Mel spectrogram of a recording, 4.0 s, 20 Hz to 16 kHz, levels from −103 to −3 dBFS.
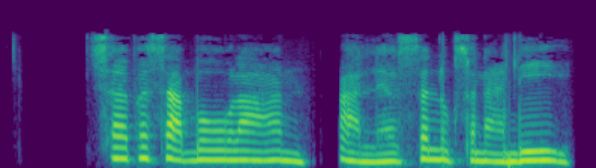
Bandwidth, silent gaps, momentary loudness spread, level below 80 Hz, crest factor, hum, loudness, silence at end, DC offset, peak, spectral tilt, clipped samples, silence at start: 7.6 kHz; 2.15-2.25 s; 7 LU; -54 dBFS; 18 dB; none; -21 LUFS; 0.2 s; under 0.1%; -4 dBFS; -7 dB/octave; under 0.1%; 0.65 s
